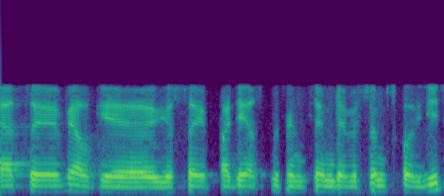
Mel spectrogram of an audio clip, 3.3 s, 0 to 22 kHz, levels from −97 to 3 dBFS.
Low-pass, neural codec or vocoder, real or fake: 3.6 kHz; none; real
